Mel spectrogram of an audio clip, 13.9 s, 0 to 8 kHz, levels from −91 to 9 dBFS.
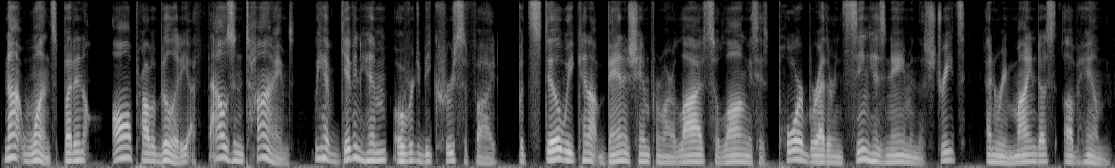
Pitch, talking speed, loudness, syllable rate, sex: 125 Hz, 185 wpm, -20 LUFS, 4.7 syllables/s, male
